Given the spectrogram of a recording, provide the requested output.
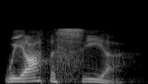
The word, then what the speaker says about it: huiothesia: He uses the Greek word huiothesia. It's huiothesia.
